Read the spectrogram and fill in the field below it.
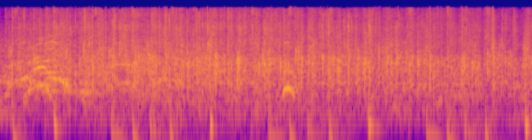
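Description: Steady audience applause, a dense wash of many hands clapping at a fairly loud, even level throughout, with a few faint cheers and voices mixed in.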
